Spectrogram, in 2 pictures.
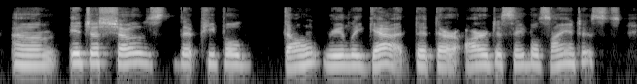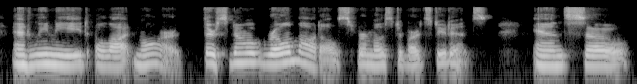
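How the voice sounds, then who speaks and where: A woman's voice: medium pitch, gravelly, darkish tone, dry recording. An older woman from Canada, a genetics teacher on a panel, speaking earnestly and emphatically about advocacy. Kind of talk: panel discussion remarks.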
